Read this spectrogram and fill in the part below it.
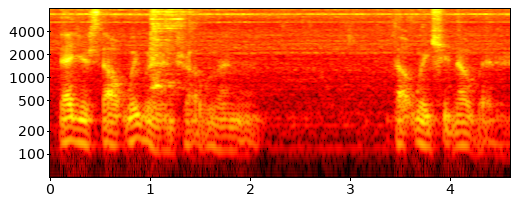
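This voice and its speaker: A man with a Southern US accent at a moderate pace, over noticeable background noise. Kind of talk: casual family reminiscing.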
